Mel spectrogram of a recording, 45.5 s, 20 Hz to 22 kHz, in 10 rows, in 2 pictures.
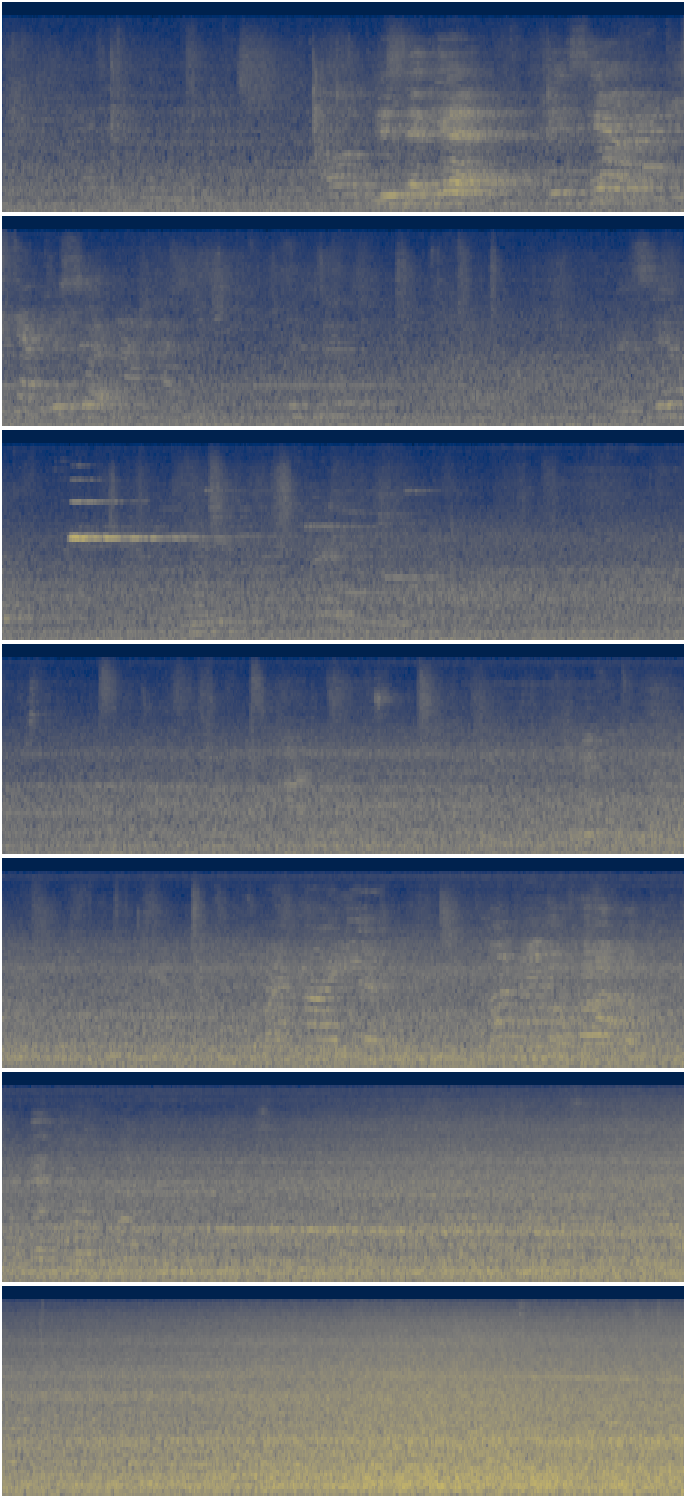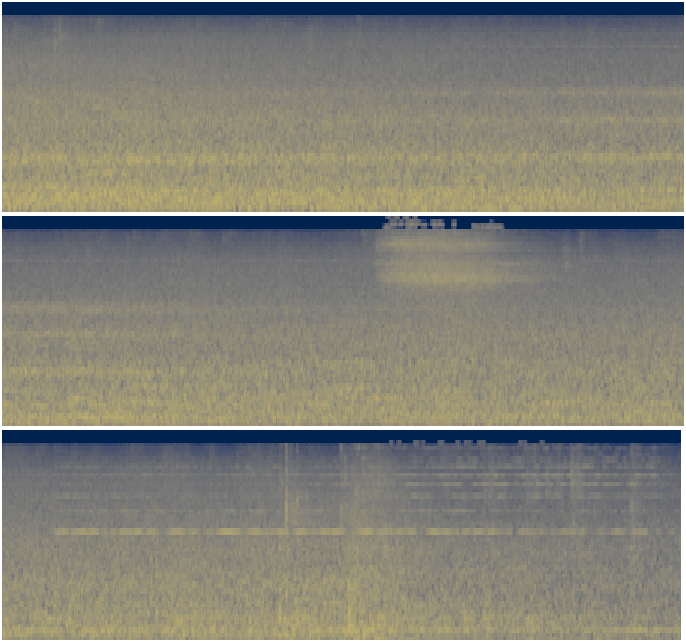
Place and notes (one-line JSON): {"title": "Frankfurt, S-Bahn, airport to main station - Without anouncements", "date": "2020-04-24 18:39:00", "description": "On the ride back to the main station there are no anouncements of the stations made. I never experienced that. Perhaps there were not enough people entering and leaving the S-Bahn. Only the main station is anounced. Leaving to the main station, walking through the large hall that leads to the tracks, walking to the escelator...", "latitude": "50.05", "longitude": "8.57", "altitude": "118", "timezone": "Europe/Berlin"}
